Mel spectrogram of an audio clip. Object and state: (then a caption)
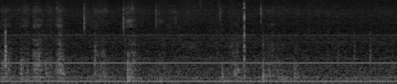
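Pen nib scratching on drawing paper. A black metal-tipped pen scratches sketch lines across a single thin white sheet of drawing paper lying flat on a dark board, while the other hand holds the sheet. Soft, dry scratching strokes come in short bursts over a steady low hum and a thin constant tone.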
